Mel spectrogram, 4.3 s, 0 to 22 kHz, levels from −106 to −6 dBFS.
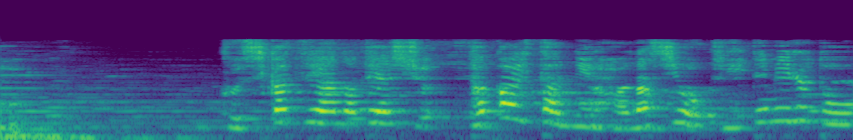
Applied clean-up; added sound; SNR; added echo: classical method WPE with log-MMSE.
